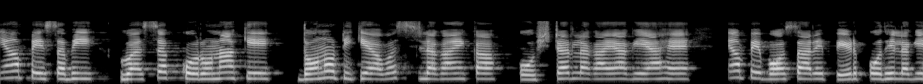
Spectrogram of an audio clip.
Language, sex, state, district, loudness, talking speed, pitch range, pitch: Hindi, female, Bihar, Saran, -14 LUFS, 155 wpm, 255-270 Hz, 255 Hz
